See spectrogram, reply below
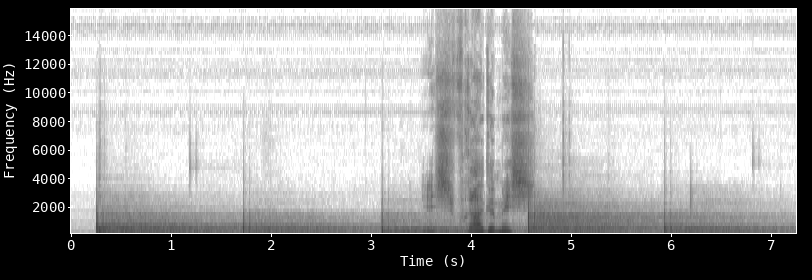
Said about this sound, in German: Außerdem kann ich wieder Schritte hören.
